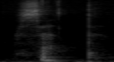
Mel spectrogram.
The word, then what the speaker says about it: sette: And the same goes for these other words. Sette, sette, sete, sette, sete. Can you hear the difference?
